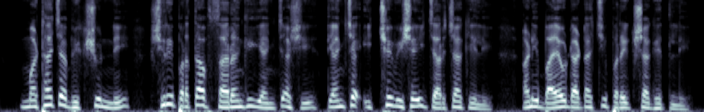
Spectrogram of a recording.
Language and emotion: Marathi, neutral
